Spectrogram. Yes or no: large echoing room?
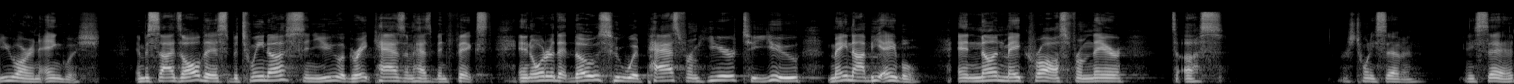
yes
